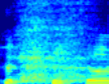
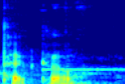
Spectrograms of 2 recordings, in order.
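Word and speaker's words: Pekoe: So it's Pico, not Petco. Okay, Yeah, so it's Pico. not Petco, where the pets go. That's why I have to remember it. I would say the K is in the second syllable.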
